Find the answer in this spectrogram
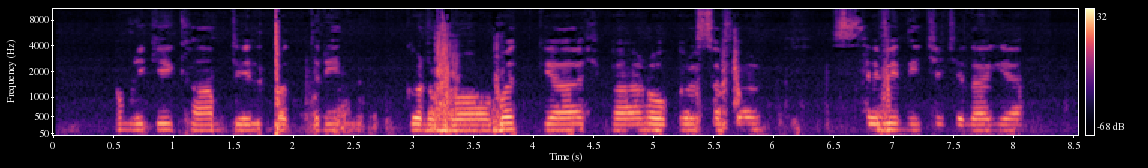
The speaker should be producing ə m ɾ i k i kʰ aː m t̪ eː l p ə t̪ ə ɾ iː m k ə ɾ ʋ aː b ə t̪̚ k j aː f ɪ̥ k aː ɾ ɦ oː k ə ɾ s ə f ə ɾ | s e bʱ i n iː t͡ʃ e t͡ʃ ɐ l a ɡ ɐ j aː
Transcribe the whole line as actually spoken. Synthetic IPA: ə m ɾ iː k i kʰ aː m t̪ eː l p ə t̪ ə ɾ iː n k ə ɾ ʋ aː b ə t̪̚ k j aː ʃ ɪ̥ k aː ɾ ɦ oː k ə ɾ s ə f ə ɾ | s e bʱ i n iː t͡ʃ e t͡ʃ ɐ l a ɡ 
